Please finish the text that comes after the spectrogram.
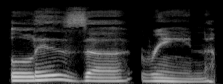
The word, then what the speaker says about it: alizarine: Stress Liz and keep arene soft. Liz. Reen. ALIZARINE.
